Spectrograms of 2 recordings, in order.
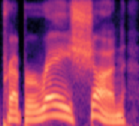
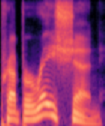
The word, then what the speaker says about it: preparation: and not preparation but preparation.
